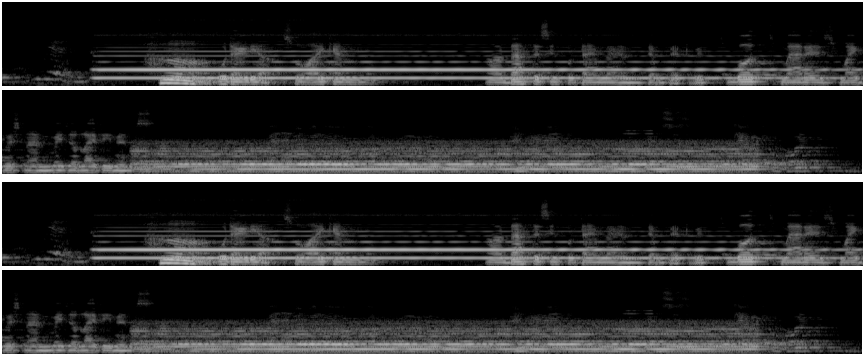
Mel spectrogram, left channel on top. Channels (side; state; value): both; identical; correlation 1.00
